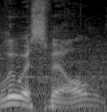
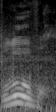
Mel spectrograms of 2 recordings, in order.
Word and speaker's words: Louisville: Remember, in Ohio, it's Louisville. Kentucky, say it like you got a mouthful of marbles. Louisville.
